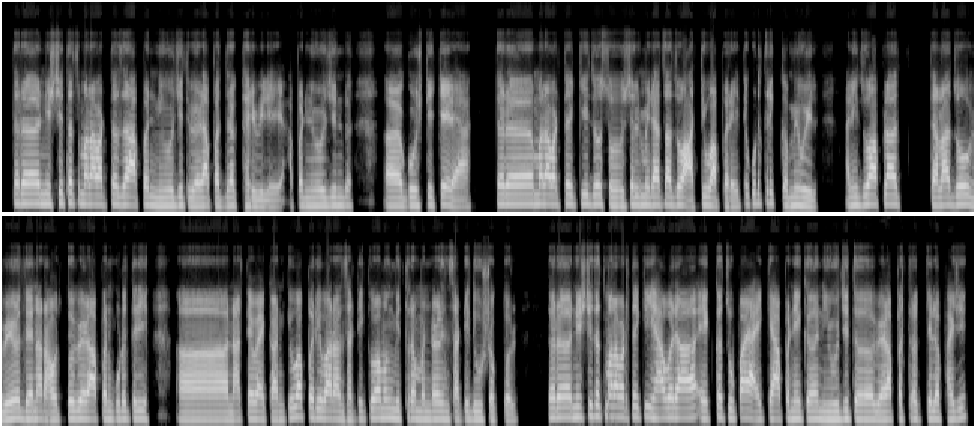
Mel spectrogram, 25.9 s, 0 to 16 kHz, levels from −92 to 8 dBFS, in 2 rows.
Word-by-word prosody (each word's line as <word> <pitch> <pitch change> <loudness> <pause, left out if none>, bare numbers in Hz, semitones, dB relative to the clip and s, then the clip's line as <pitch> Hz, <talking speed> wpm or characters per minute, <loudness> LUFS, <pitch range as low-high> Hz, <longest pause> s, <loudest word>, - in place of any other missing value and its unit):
तर 175 0 -1
अ, 175 0 +4
निश्चितच 170 +1 -2
मला 165 -1 +2
वाटतं 160 +1 +1
जर 155 0 +2
आपण 145 +1 +2
नियोजित 135 +1 -2
वेळापत्रक 135 0 0
ठरविले. 120 -3 -3
आपण 135 -1 -5
नियोजित 135 +1 -3 0.5
अ, 135 0 +3
गोष्टी 140 +1 -2
केल्या, 125 -6 +2 0.4
तर 165 0 +2
अ, 165 0 +3
मला 165 0 +3
वाटतं 160 +1 +1
की 165 0 -2
जो 160 +1 0
सोशल 140 +1 -3
मीडियाचा 150 0 +1
जो 155 - +1
अतिवापर 130 0 0
आहे 130 - -4
ते 160 - -7
कुठेतरी 175 +1 -5
कमी 145 +1 -2
होईल. 135 -3 0 0.4
आणि 145 +3 -2
जो 155 +3 -3
आपला 160 0 +4 0.5
त्याला 145 +1 +3
जो 160 +1 +2
वेळ 145 +4 +3
देणार 145 0 +2
आहोत. 130 +1 +2
तो 155 - +2
वेळ 150 0 +3
आपण 145 0 +1
कुठेतरी 150 +1 -2 0.4
अ, - - -5 0.7
नातेवाईकां 135 0 0
किंवा 180 +2 +2
परिवारांसाठी 145 -5 0
किंवा 160 0 +3
मग 165 0 0
मित्रमंडळींसाठी 145 -3 -1
देऊ 140 0 -2
शकतो. 125 -1 -4 0.5
तर 170 +1 +2 0.2
निश्चितच 180 +3 0
मला 185 -1 +3
वाटतं 175 0 0
की 185 - -2
ह्यावर 165 +1 +3
अ, 165 +1 +5
एकच 155 +2 -1
उपाय 160 +1 +2
आहे 135 - +3
की 150 - +1
आपण 145 +1 0
एक 150 0 -1
अ, 150 0 +2
नियोजित 140 +2 -1
अ, 140 -1 +2
वेळापत्रक 140 +2 0
केलं 145 -1 +1
पाहिजे. 145 +4 -2
145 Hz, 160 wpm, -15 LUFS, 135-160 Hz, 0.7 s, अ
